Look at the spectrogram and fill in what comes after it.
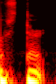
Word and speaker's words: Mostert: I thought I messed up on his name, but I said Mostert. – It right. Mostert. – There you go. Emphasis on the T.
